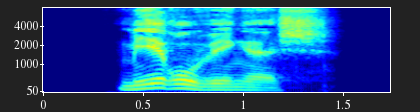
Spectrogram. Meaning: Merovingian
- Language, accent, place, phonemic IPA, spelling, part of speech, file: German, Germany, Berlin, /ˈmeːʁoˌvɪŋɪʃ/, merowingisch, adjective, De-merowingisch.ogg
